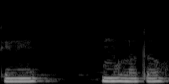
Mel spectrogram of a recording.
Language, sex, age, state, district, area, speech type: Bengali, male, 18-30, West Bengal, Murshidabad, urban, spontaneous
